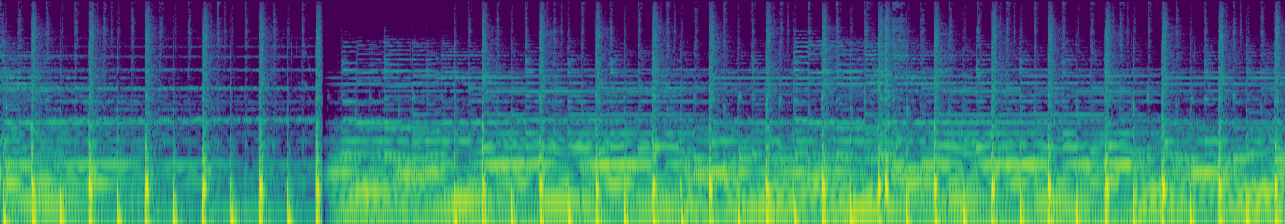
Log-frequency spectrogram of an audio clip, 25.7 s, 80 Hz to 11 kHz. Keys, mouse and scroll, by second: 0.4 Left, 1.4 Right, 2.4 ctrl+click, 2.6 a, 3.2 click, 6.4 z, 7.1 click, 12.6-13.1 scroll up 1, 13.6 ctrl+click, 17.0 typing, 18.8 click, 20.2-21.0 typing, 21.2 shift+Right, 23.6 ctrl+Num_Lock, 25.2 ctrl+=.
